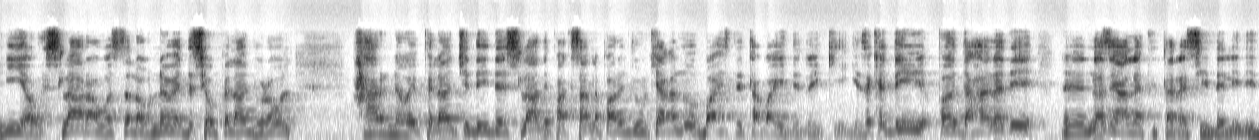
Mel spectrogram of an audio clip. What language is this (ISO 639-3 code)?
fas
